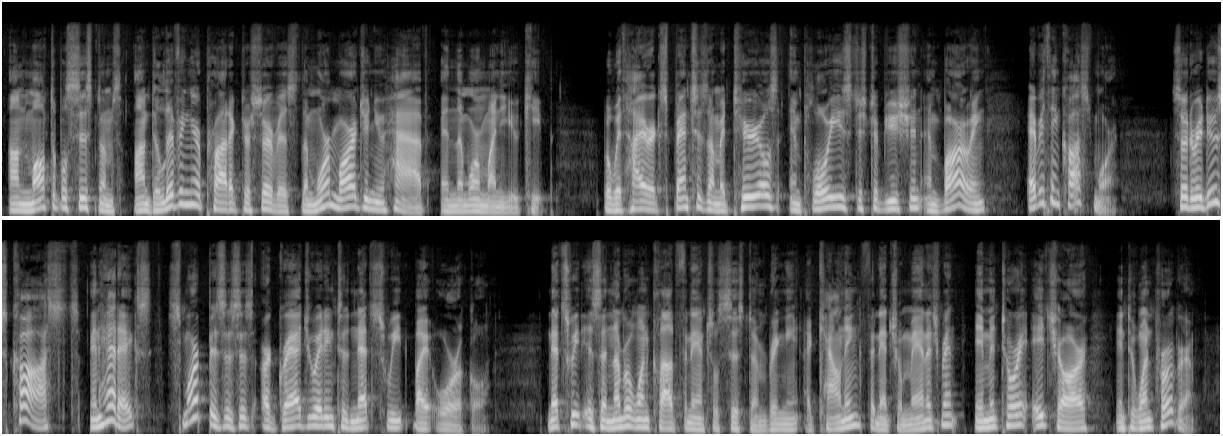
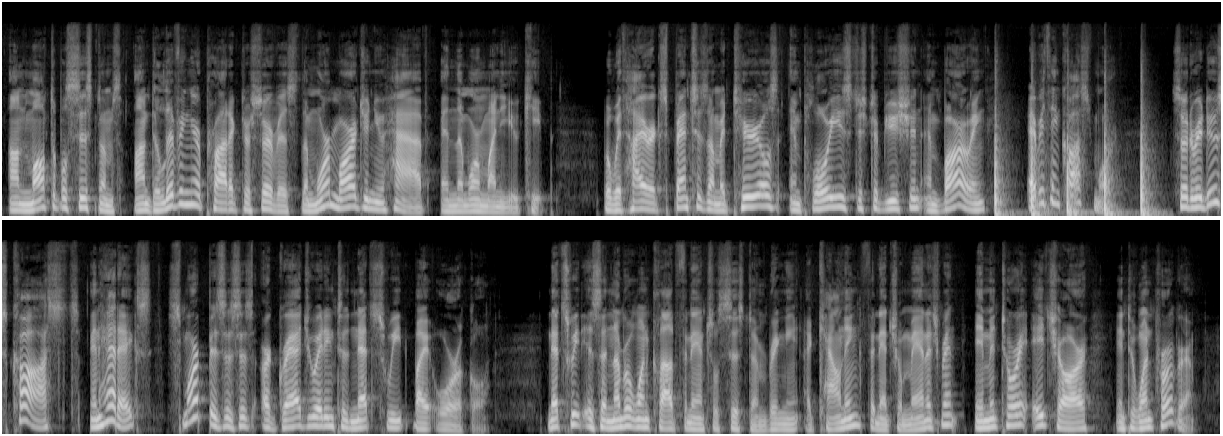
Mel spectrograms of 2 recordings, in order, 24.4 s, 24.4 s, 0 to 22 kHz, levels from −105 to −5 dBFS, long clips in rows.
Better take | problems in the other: first | door banging; noticeable; from 10 to 11 s; peak 1 dB below the speech

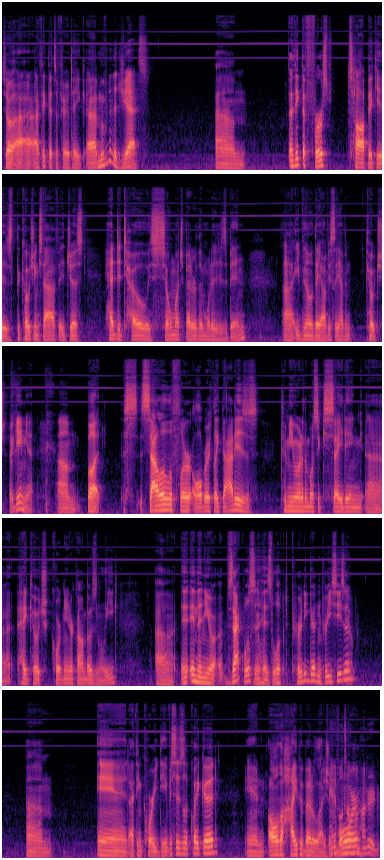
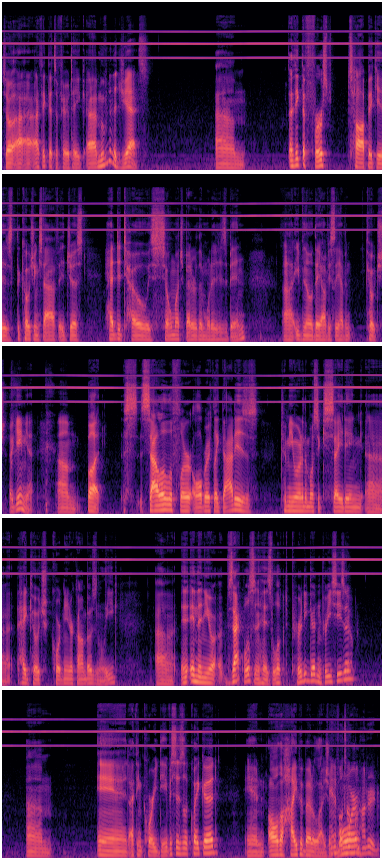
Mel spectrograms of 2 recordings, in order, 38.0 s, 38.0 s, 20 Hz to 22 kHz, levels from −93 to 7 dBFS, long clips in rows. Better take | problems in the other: first | high-pitched whine; loud; throughout; 8 kHz, 9 dB below the speech; faint in the first

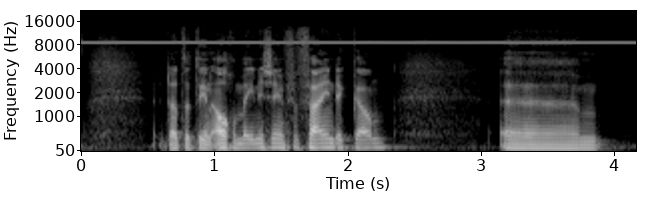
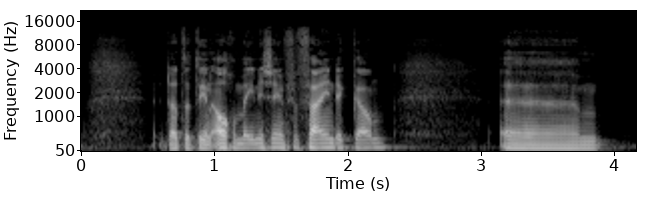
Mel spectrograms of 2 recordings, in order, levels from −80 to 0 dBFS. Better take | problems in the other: second | high-pitched whine; noticeable; throughout; 8.5 kHz, 10 dB below the speech

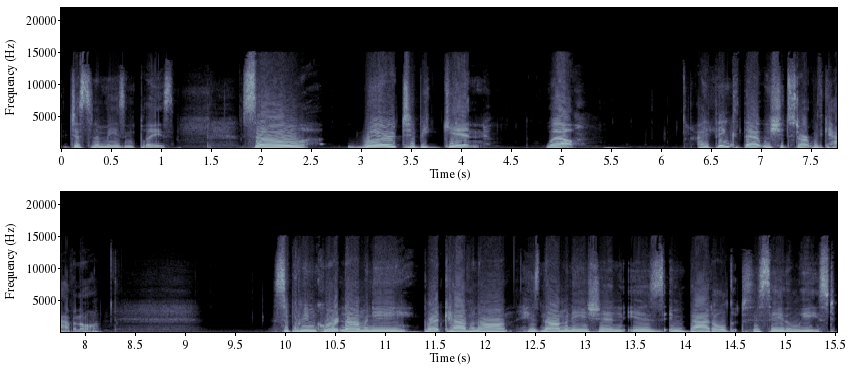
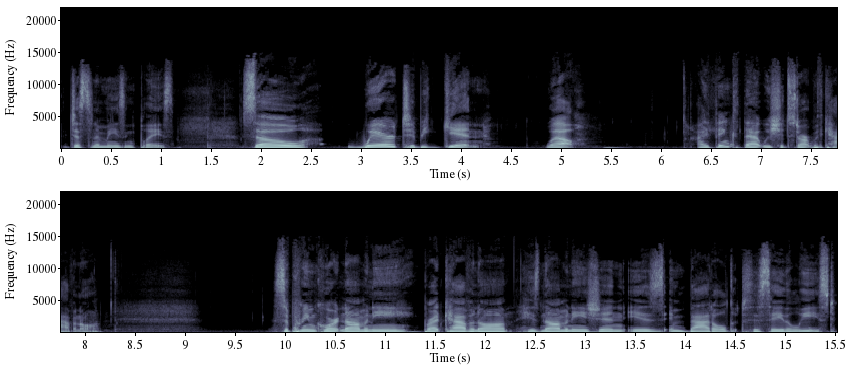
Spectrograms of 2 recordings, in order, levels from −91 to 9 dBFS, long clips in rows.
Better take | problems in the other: second | distortion; heavy; 14% of the sound clipped

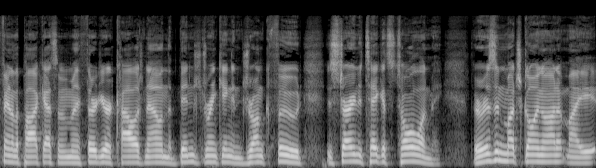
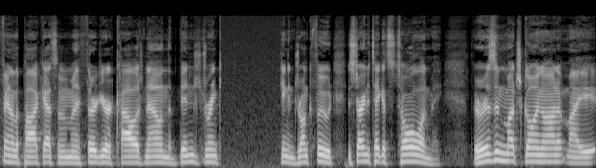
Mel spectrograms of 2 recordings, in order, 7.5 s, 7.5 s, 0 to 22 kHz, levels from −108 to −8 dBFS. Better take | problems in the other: first | audio freezing; at 3 s for 1 s

